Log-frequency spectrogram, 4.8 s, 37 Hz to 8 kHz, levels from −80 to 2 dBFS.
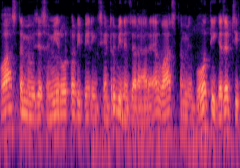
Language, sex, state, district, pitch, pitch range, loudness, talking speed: Hindi, male, Rajasthan, Bikaner, 100 Hz, 95-115 Hz, -20 LUFS, 225 wpm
